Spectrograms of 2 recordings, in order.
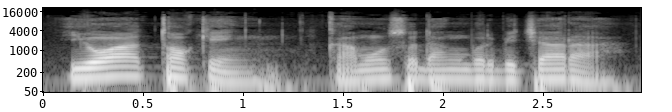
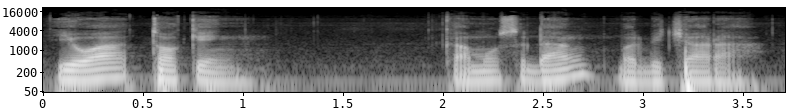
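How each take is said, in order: No difference in how they are said.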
